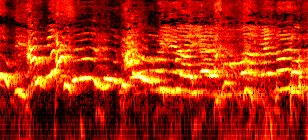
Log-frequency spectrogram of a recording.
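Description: A small dog yips and whines excitedly in quick, high-pitched bursts while people chatter over it without pause.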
